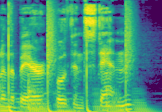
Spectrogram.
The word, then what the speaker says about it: Staunton: that was my conversation with Ian Boden of The Shack and Maud and the Bear, both in Staunton, spelled Staunton, pronounced Stanton, in Virginia, rural Virginia.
